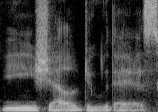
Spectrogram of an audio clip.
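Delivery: slow, theatrical, dramatized deep voice. Recalling the first time hearing an inner deeper voice speak, dramatized deeper inner voice. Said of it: "I'm trying to dramatize it now".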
